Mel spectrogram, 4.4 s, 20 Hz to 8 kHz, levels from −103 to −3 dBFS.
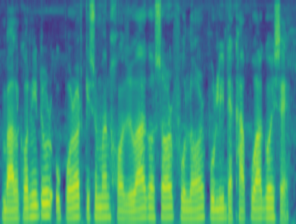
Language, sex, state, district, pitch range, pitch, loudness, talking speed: Assamese, male, Assam, Hailakandi, 115-130 Hz, 125 Hz, -17 LUFS, 135 wpm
